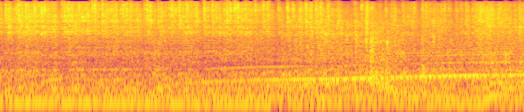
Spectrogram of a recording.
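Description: Drift car's engine running at a low, steady idle as the car is driven off a trailer. Over a couple of seconds midway its note climbs slowly, then holds.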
